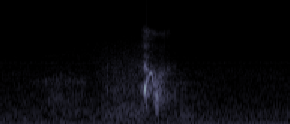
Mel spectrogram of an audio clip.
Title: Christmas pics hiccups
